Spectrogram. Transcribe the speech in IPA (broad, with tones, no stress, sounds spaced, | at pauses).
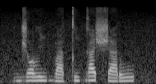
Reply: d͡ʒ ɔ˧ l i˧ b a˨ t i˧ ɡ a˦ ʃ a˧ ɾ u˦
